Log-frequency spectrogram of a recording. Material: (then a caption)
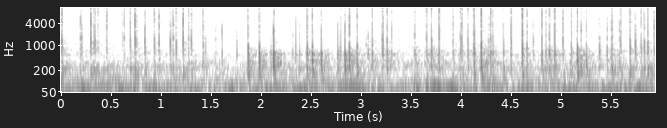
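Glass. Long painted fingernails of both hands rapidly tap and scratch across the glossy glass screen of a solid tablet lying flat. The result is a quiet stream of sharp, bright clicks with very short ring, mixed with scraping and a low rumble underneath.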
